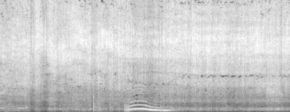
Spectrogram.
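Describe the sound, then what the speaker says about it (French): Cold water runs steadily from a tap in a continuous close gush, with a short vocal sound rising over it midway. "De l'eau froide ou de l'eau chaude?"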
